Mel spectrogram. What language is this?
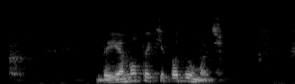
Belarusian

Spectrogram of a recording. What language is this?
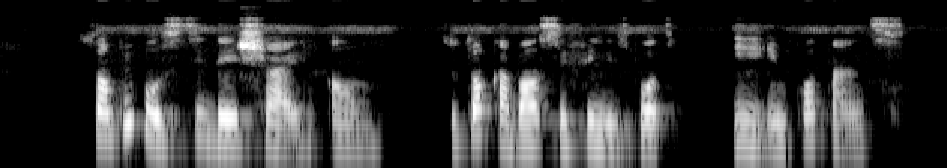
Nigerian Pidgin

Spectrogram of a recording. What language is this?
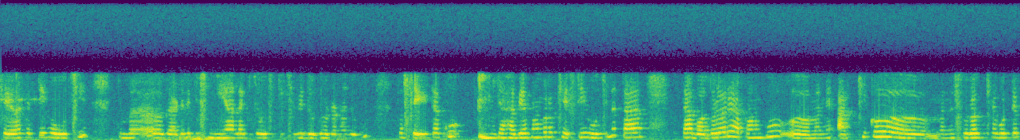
Odia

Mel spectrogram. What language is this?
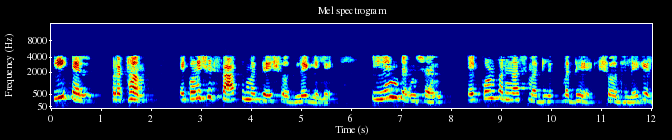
Marathi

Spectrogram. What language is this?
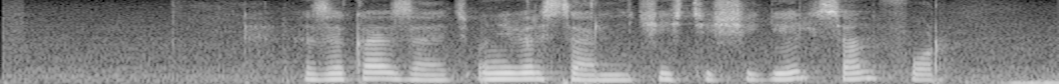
Russian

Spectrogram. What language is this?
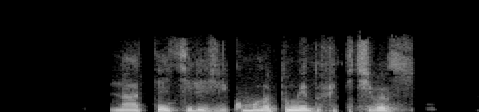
Kinyarwanda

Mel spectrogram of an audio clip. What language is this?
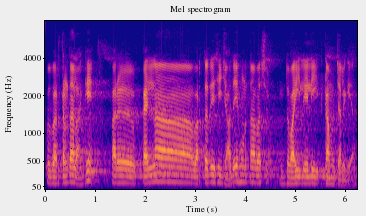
Punjabi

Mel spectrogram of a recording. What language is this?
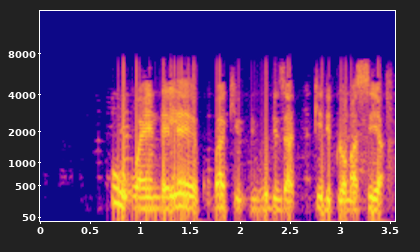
Swahili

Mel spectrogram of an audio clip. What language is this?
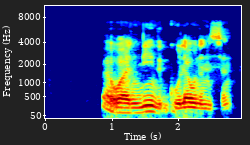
Kabyle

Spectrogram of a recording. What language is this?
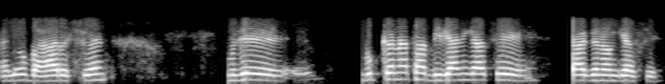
Urdu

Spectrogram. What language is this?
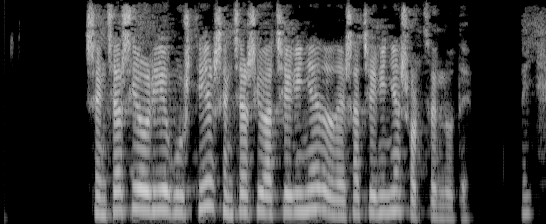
Basque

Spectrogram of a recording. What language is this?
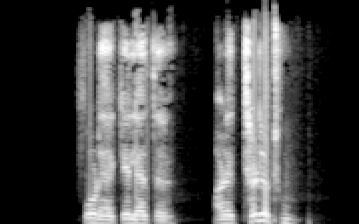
Od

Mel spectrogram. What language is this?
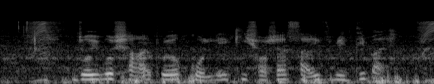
Bangla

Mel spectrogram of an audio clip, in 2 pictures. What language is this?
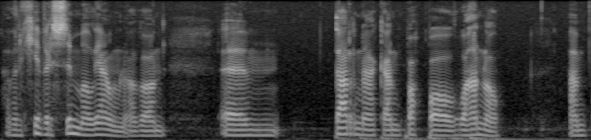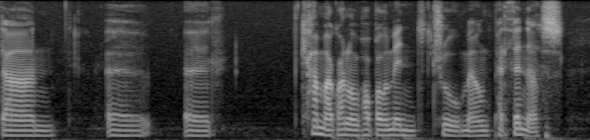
Welsh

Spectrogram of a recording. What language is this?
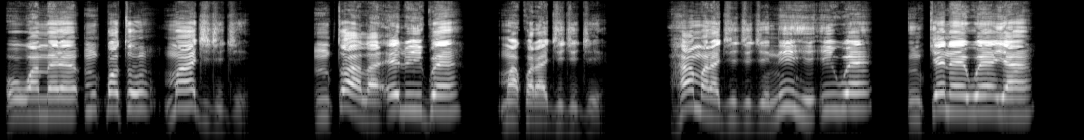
Igbo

